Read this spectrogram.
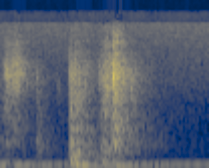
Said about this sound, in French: Il ferme la porte.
